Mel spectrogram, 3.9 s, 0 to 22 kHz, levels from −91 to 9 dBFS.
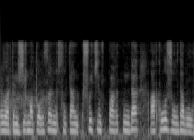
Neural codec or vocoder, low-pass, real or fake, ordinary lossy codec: codec, 32 kHz, 1.9 kbps, SNAC; 7.2 kHz; fake; none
